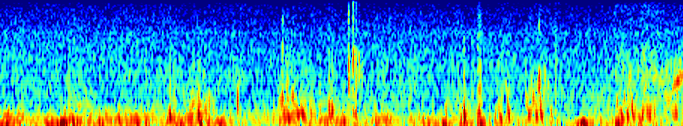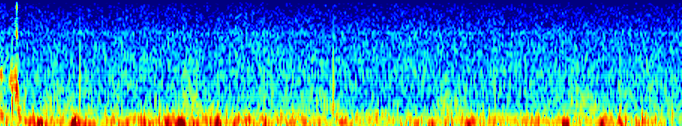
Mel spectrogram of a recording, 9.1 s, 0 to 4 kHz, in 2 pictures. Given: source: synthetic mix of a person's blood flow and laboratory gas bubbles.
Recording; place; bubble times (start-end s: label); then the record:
Doppler ultrasound of blood flow; subclavian vein
1.10-1.19 s: bubbles
1.26-1.41 s: bubbles
1.54-1.62 s: bubbles
1.84-2.11 s: bubbles
2.17-2.26 s: bubbles
2.29-2.44 s: bubbles
3.17-3.24 s: bubbles
3.31-3.44 s: bubbles
3.50-3.71 s: bubbles
4.09-4.74 s: bubbles
From the record:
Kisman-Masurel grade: 222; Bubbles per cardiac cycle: several, 3 to 8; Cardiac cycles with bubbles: 10 to 50%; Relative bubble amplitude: moderate (0.250 to 0.450); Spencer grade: 2 (many but less than half of the cardiac periods contain bubble signals, singularly or in groups); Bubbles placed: anywhere in the cardiac cycle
